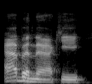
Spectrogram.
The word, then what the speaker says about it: Abenakee: I knew I would say it wrong. I always put an R in there. Abenakee Club up in Maine.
